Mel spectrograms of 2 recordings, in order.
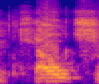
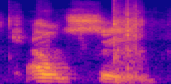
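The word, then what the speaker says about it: Kelce: Kelsey, man, I always say I always say Kelch or something, but it's Kelsey.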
